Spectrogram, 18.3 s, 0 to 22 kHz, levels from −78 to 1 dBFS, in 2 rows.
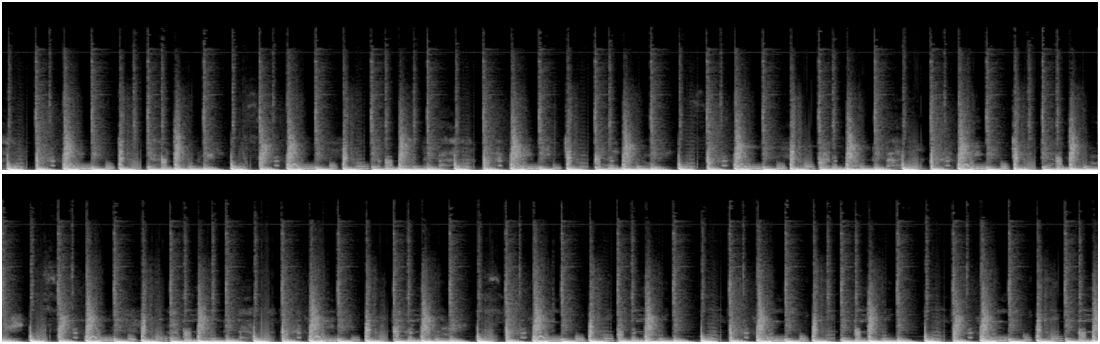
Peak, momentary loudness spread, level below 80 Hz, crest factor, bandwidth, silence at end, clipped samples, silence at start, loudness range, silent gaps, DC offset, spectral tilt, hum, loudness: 0 dBFS; 2 LU; -18 dBFS; 14 dB; 16 kHz; 0 s; under 0.1%; 0 s; 0 LU; none; under 0.1%; -6.5 dB/octave; none; -16 LUFS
